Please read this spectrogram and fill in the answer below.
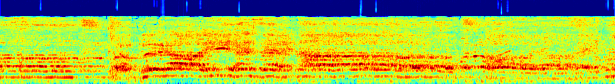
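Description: Voices chanting a slow Shia mourning chant, holding long notes that step from one pitch to the next.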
